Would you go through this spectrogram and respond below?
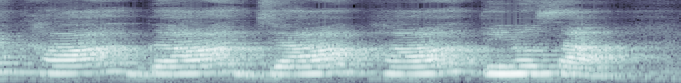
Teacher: जिन वर्णों का उच्चारण वायु को रगड़ते हुए होता है उन्हें संघर्षी व्यंजन कहते हैं। यानी जब हम बोलते हैं तो वायु में रगड़ लगता है, उनको हम बोलते हैं संघर्षी व्यंजन।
